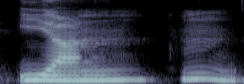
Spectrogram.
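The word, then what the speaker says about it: ying: ওয়াই আই এন জি, হ্যাঁ, ওয়াই এর সঙ্গে আইএনজি বসছে, এটাকে আমরা কি বলবো? ইং উচ্চারণ করব? নো, ইয়ং। একবার স্লাইড ভাবে ইয়ংটা যেন সুন্দরভাবে উচ্চারণ হয়, ইয়ং, এটা কিন্তু ইয়ং। এটার উচ্চারণ হবে কিন্তু ইয়ং, ইং উচ্চারণ হবে না।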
